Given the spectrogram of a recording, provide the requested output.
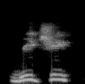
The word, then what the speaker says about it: Ricci: Ricci, like the actress, like Christina.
